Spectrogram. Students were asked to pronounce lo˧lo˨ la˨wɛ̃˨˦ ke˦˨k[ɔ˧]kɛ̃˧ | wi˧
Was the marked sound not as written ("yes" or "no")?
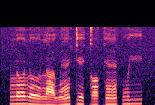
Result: no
